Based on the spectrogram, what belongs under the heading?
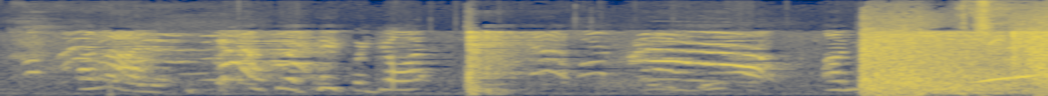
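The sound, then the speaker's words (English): People talk excitedly, a sharp pop cuts in briefly, then a loud bouncing Betty firework explosion bursts near the end, a harsh, sustained crackling blast that drowns out the voices. “What kind of that damn firecracker that was?”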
